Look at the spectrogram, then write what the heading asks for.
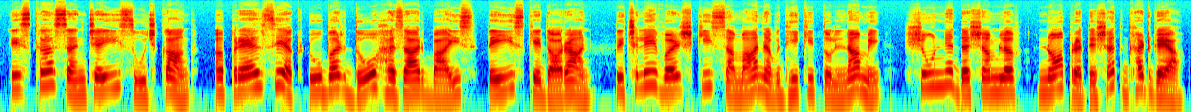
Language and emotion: Hindi, neutral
